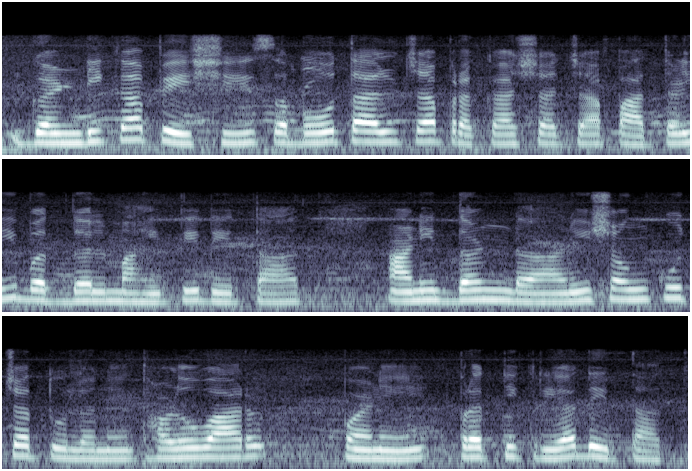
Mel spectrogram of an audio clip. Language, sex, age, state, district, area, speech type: Marathi, female, 30-45, Maharashtra, Mumbai Suburban, urban, read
